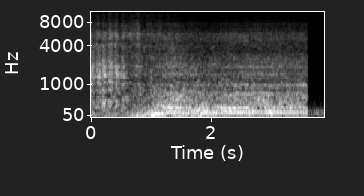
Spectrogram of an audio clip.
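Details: 2006 Ford Expedition at about 160,000 miles, started after its 150,000-mile service with oil and filter changed: engine catches quickly, flares briefly, then settles into a steady, even run with no misses; normal running.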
